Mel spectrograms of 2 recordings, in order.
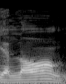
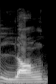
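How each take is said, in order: First: The first 'a' is said fully and stressed. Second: The first 'a' is weak, almost silent. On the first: The speaker calls it wrong. "You don't say along" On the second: The speaker calls it right. "You say long the road"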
